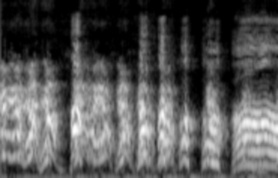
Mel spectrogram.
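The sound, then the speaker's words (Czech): A dog barks in a quick run of about eight yelps, short and insistent, with the last bark drawn out into a longer whining note. “Psovi mám věřit. S tím na mě nechoďte. Pes dosvědčí všechno.”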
